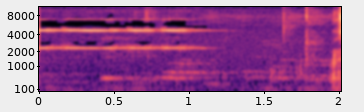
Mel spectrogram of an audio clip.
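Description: A steady high-pitched tone that fades out a little over a second in.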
